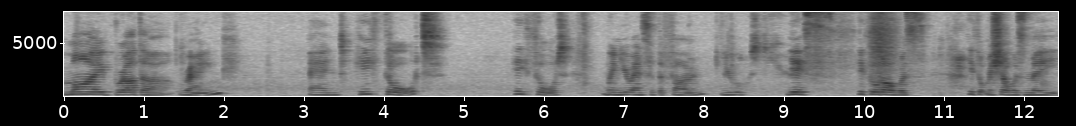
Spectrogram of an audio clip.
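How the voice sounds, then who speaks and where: Very slowly and somewhat breathy, a woman speaks with fairly even intonation and long, frequent pauses over light background noise. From Australia (Melbourne). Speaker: mother of patient. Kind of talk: testimony. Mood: warm, amazed, emotional. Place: office.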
